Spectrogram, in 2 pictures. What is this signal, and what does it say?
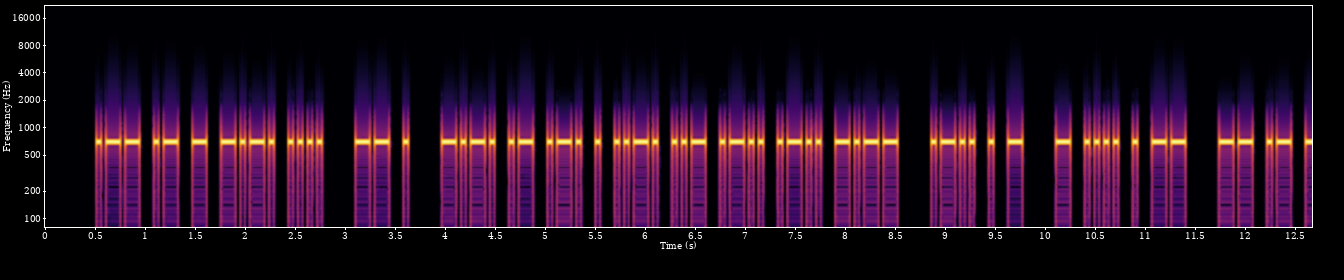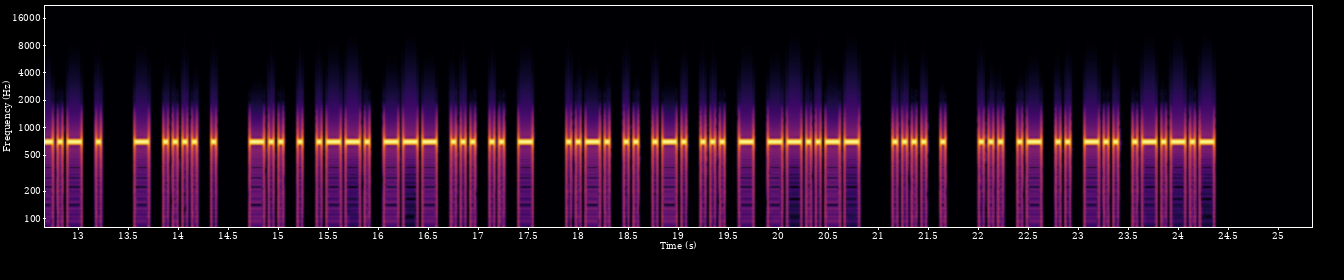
Morse code, heard as a keyed tone, about 25 wpm, 700 Hz. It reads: WATCH ME CAREFULLY LET THEM MAKE THE DEPOSIT FIRST, HE SAID.
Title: Sentences from Top 1300 Words 25wpm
